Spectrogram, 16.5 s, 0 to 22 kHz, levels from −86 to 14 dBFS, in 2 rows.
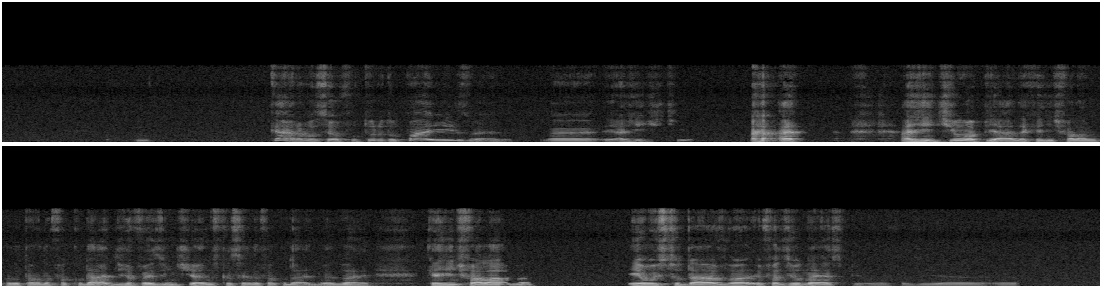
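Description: From start to finish the speech carries channel delay (comb filtering). One channel arrives under a millisecond late, and when the two are folded to mono the shared sound cancels at regularly spaced frequencies, the first notch sitting around 700 Hz and further ones repeating at about 1.4 kHz intervals. The result is a hollow, phasey tone that never changes. Unlike a talker moving, heard as level shifts near 5 s and 14.5 s, these notches stay fixed in pitch and constant in depth.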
